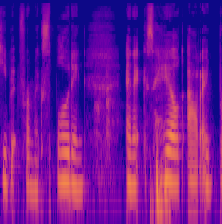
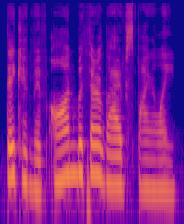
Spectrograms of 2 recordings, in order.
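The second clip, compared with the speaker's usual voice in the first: usual speaking voice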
